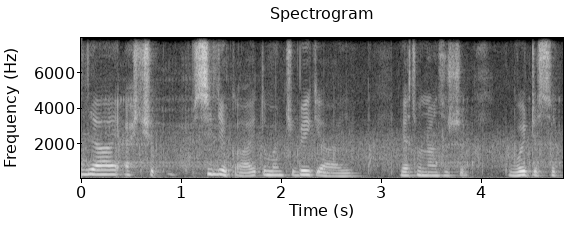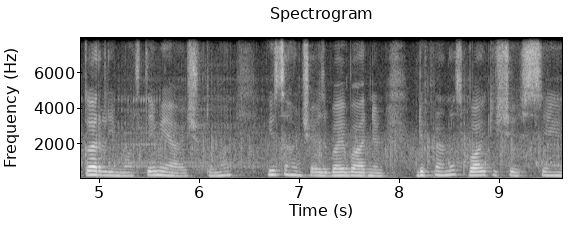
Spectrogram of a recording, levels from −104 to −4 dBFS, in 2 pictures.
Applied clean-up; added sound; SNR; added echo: none; Applause / Cheering + Mechanisms; 15 dB; none.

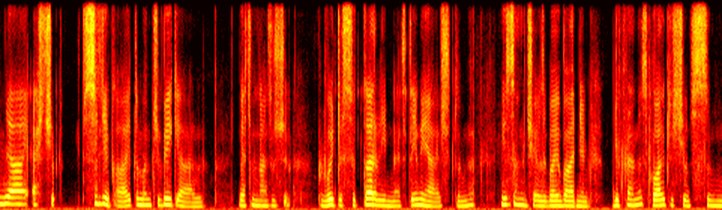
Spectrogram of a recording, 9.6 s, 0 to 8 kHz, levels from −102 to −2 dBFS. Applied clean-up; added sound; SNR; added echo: neural diffusion model UNIVERSE++.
